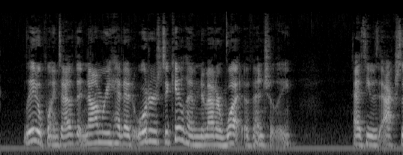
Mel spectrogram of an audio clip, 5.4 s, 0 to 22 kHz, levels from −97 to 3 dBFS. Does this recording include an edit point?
no; 0 cuts

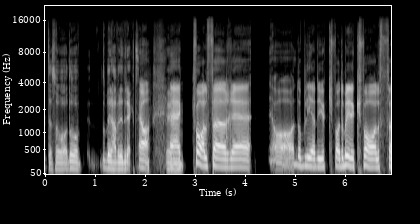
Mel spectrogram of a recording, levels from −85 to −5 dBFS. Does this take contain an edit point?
no; 0 cuts

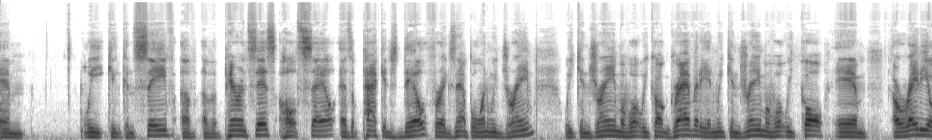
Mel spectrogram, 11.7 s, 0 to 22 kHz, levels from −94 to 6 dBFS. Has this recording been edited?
yes; 1 cut; at 10.4 s

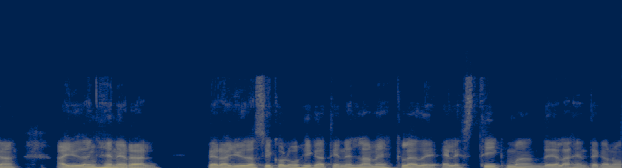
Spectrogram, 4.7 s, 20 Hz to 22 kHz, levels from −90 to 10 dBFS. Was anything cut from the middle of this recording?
no; 0 cuts

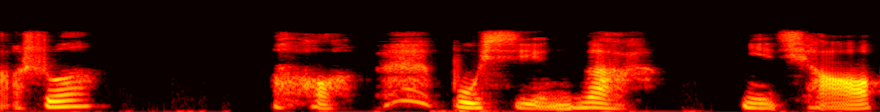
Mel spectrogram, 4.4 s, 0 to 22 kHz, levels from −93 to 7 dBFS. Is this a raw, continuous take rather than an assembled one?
yes; 0 cuts

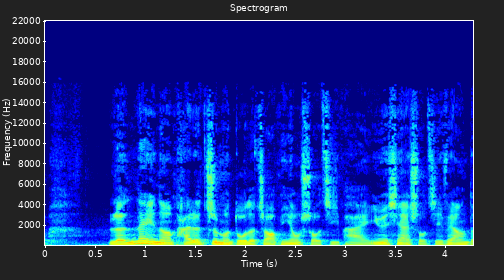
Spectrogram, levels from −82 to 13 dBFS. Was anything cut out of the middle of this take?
no; 0 cuts

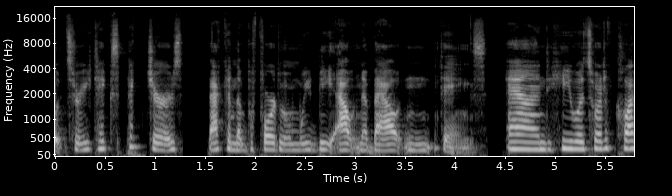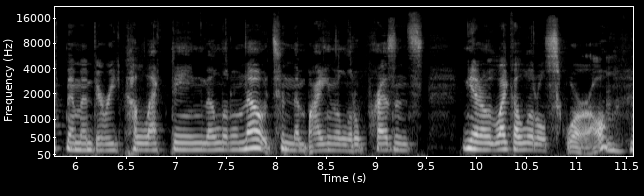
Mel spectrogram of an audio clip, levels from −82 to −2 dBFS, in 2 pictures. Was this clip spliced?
yes; 4 cuts; at 2.2 s, 3.8 s, 4.4 s, 6.4 s

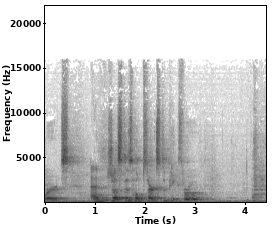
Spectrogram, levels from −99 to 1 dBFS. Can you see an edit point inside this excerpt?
no; 0 cuts

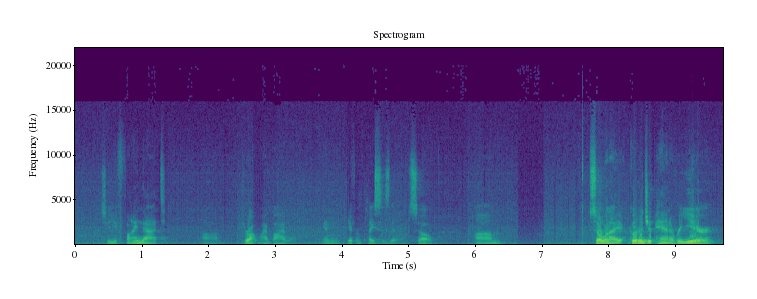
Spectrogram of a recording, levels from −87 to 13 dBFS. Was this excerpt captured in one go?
no; 2 cuts; at 4.1 s, 8.3 s

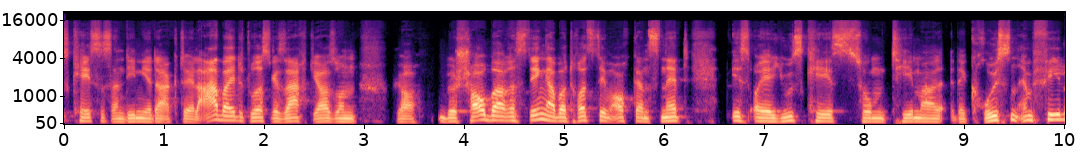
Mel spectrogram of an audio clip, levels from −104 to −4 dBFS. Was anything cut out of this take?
yes; 1 cut; at 2.1 s

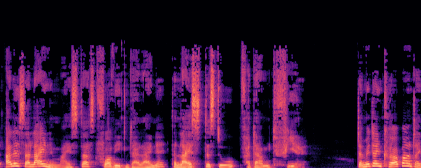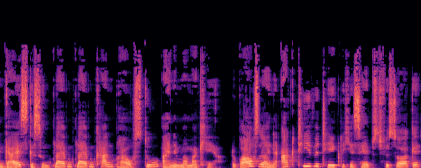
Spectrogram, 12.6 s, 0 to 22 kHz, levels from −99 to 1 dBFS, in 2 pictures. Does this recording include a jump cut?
yes; 6 cuts; at 1.4 s, 2.5 s, 3.6 s, 6.7 s, 7.4 s, 10.2 s

